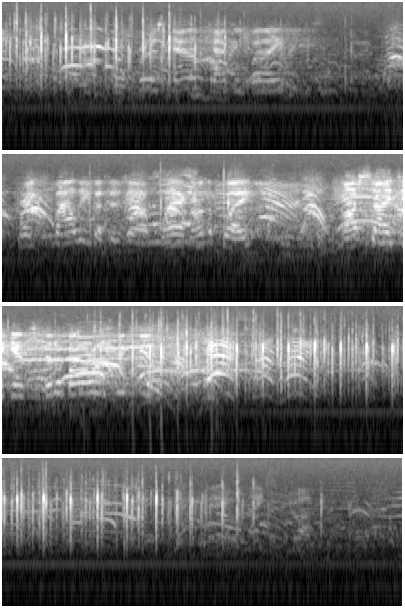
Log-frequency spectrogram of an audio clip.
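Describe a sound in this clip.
A crowd of adults and children shouts and cheers outdoors.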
